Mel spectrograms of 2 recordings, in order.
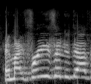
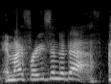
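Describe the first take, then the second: First: Higher, louder mock alarm; hammed-up panic about freezing, pitched up and loud. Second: Said in the usual way. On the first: Joking about freezing, asks twice.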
